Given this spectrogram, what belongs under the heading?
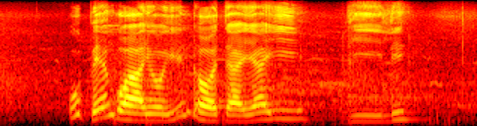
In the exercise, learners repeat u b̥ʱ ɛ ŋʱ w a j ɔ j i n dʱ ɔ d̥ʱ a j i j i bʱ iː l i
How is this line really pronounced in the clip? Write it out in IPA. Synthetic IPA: u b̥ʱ ɛ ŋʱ w a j ɔ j i n dʱ ɔ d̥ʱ a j a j i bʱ iː l i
